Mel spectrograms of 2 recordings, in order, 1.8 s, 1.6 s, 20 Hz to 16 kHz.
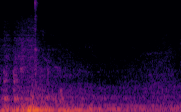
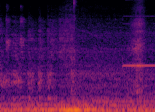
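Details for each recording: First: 2015 Toyota Camry no-start, push button start, fuel pump and ignition coils already replaced: low engine rumble catches briefly then fades and dies, followed by a steady chime; starts then stalls, cause under diagnosis. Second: 2015 Toyota Camry no-start, after fuel pump and coils were replaced, with the aftermarket ignition coils found pulling voltage down; engine catches with a short low rumble and keeps running steadily; now starts and runs normally.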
